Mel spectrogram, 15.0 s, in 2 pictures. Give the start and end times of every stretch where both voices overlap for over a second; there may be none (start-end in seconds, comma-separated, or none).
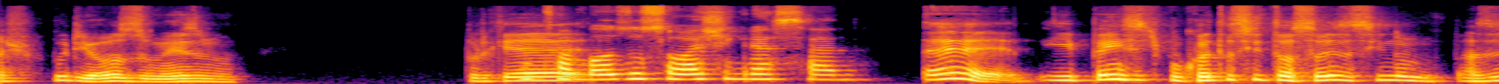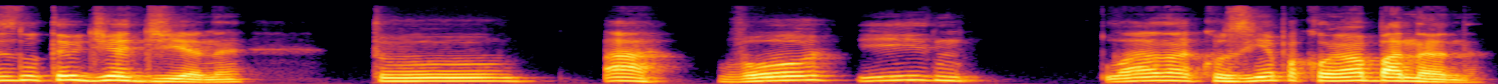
none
